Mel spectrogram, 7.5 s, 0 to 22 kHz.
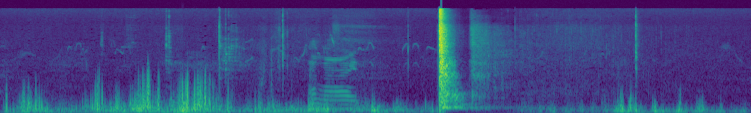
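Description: A .22 rifle fired at a BB-sprinkled can of sensitive Tannerite outdoors, one sharp loud crack midway, with people talking before and after the shot.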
